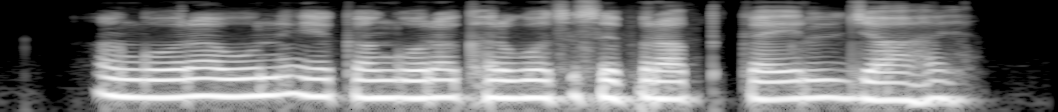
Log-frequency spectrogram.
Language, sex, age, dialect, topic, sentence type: Magahi, male, 25-30, Western, agriculture, statement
